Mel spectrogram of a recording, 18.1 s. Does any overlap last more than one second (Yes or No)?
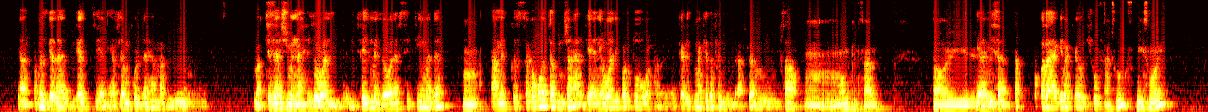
No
